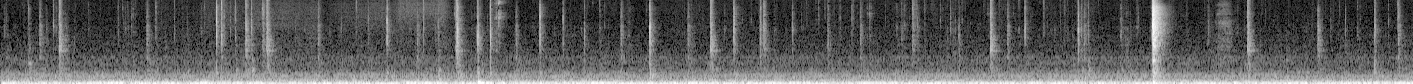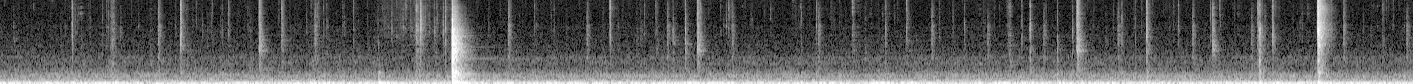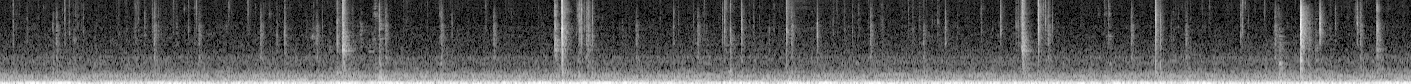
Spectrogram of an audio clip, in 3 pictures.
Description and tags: almost clean sound / dry
recorder As I remember on light semi profi microphone, little post production
recorded fire in hearth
